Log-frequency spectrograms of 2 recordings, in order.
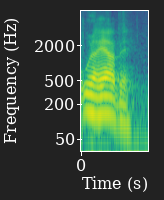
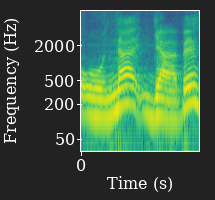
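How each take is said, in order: First: The ll is a smooth fricative sound. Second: The ll is a stopped affricate sound. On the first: The speaker calls it right. "la lengua nunca debe tocar el techo del paladar" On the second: The speaker calls it wrong. "No es como una llave"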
